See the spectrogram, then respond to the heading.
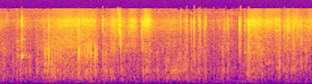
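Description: Fingertips and nails tap and scratch the surface of a rolled black faux-leather brush roll case, near its tie cord, as it rests on carpet. The result is a quiet, bright, crinkly scratching with soft, dry taps and a sharp click near the start, with no low end.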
